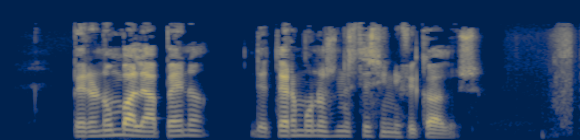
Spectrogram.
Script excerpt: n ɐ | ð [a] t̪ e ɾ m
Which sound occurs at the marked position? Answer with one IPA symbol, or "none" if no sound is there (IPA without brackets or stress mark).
e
